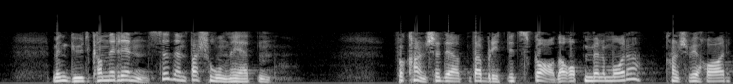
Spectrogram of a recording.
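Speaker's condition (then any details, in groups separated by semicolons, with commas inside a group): No condition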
